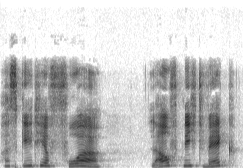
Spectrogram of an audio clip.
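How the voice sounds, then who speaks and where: A man's voice: extremely high pitch, slow. A woman voicing a confused stranger in a grey cowl, pleading and growing pushy. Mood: frantic.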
